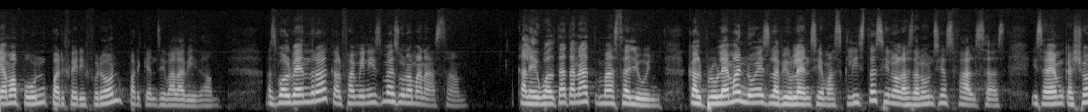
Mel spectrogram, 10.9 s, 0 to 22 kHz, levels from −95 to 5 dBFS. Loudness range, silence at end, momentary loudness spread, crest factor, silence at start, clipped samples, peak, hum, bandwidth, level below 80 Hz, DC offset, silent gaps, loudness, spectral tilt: 5 LU; 0 s; 15 LU; 20 dB; 0 s; under 0.1%; -6 dBFS; none; 16 kHz; -68 dBFS; under 0.1%; none; -25 LUFS; -5 dB/octave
